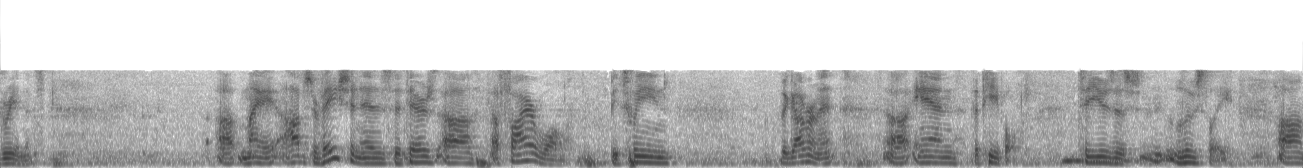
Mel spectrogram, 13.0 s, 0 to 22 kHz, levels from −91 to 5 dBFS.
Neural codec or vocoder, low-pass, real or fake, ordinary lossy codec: none; 7.2 kHz; real; AAC, 16 kbps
